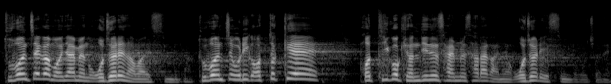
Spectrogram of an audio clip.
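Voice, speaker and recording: A male pastor with a Gyeongsang accent preaching a sermon, animated and full of questions to the listeners. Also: high-pitched, fast talker. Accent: Gyeongsang dialect. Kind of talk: sermon to a youth congregation. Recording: echoey church hall reverb.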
